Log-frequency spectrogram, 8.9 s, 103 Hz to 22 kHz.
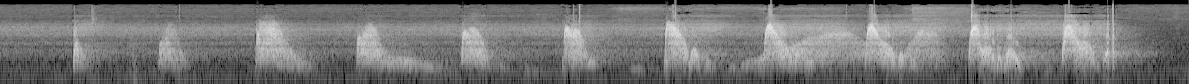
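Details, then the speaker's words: Pocket Doppler at the right elbow crease over the brachial artery during ankle-brachial index measurement: the arterial signal reappears on cuff deflation at 120 mmHg systolic. "réapparition du signal a été à 120 mm de mercure donc je note sur mon compte rendu numéral pression humérale droite 120 mm de mercure"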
